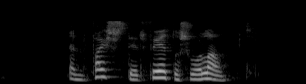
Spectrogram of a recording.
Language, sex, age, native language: Icelandic, female, 10, Icelandic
